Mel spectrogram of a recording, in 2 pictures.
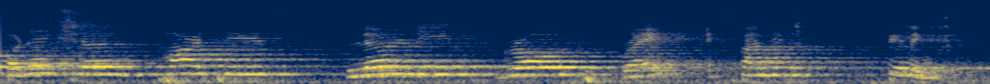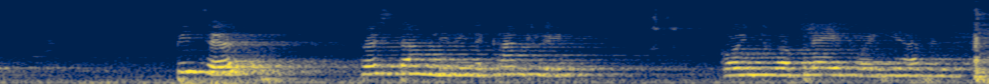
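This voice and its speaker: Argentine woman speaking in an echoey hall. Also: high-pitched. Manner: lively, engaging, asks the audience questions. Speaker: workshop speaker. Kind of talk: live stage talk. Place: large hall with a live audience. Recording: echoey hall, mic from a distance, dull sound, faint ambience.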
